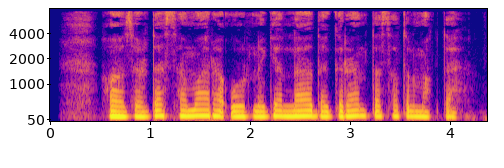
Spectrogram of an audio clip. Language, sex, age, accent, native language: Uzbek, male, 18-24, Toshkent shahri, Uzbek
